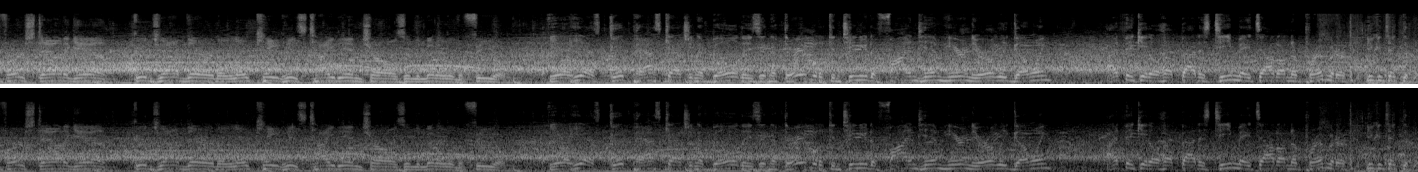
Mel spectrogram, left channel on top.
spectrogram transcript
first down again. Good job there to locate his tight end, Charles, in the middle of the field. Yeah, he has good pass-catching abilities, and if they're able to continue to find him here in the early going, I think it'll help out his teammates out on the perimeter. You can take the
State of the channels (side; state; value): right; quieter; 10.2 dB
